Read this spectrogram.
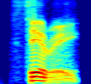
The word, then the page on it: theory: British English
